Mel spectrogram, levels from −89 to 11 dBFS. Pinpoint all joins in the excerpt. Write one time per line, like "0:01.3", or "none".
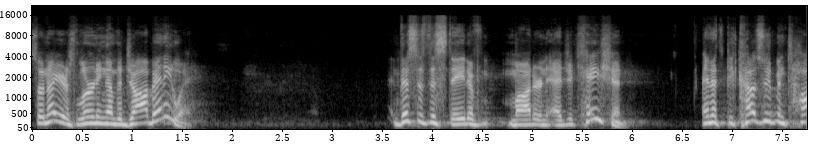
none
